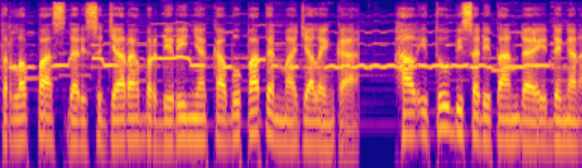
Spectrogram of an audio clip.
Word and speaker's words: Majalengka: Diduga karena pelafalan yang sulit, sehingga orang Sunda menyebutnya Majalengka, Majalengka, Hingga akhirnya nama Kabupaten Majalengka tidak terlepas dari kisah tersebut.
